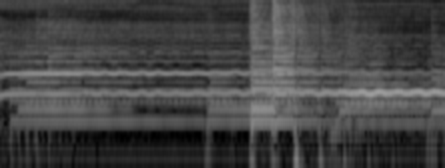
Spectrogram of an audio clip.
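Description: A woman singing live into a microphone, holding one long note with vibrato, over acoustic guitar accompaniment. A guitar strum comes in about two-thirds of the way through.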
